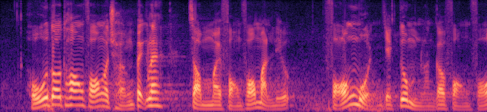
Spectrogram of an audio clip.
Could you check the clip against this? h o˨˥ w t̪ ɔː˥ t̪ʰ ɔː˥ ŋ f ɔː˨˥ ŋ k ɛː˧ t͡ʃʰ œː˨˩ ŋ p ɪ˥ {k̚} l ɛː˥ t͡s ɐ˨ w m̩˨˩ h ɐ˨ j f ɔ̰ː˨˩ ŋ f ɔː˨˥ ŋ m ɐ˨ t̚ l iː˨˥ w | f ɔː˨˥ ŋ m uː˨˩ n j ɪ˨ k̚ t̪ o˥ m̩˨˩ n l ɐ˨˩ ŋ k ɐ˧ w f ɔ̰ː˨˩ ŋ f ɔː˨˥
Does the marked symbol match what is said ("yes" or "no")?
yes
